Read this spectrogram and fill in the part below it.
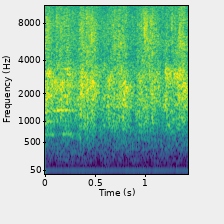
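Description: A church congregation applauds together in steady, dense clapping that holds evenly throughout, with no voices standing out.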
